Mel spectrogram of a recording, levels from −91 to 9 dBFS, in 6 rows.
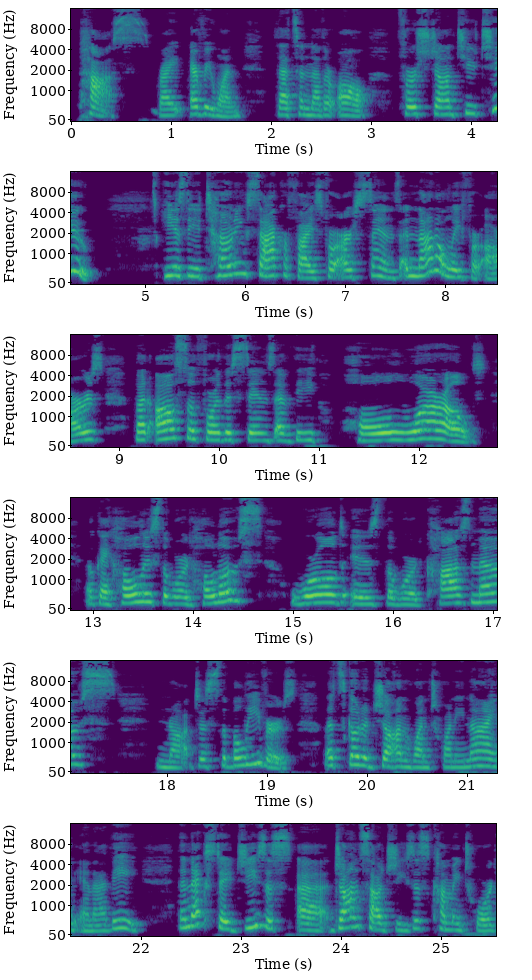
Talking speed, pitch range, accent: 155 wpm, 215-270 Hz, American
